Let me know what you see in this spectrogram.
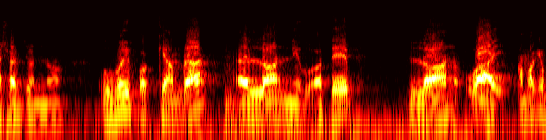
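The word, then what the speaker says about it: ln: তো আমরা উভয় পক্ষে লোন নিব, এলএন লগারিদমিক লোন আমরা এমনি উচ্চারণ করি তাই।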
